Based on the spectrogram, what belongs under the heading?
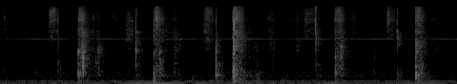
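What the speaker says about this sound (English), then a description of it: "Now I'm going to shuffle the cards that I've got here" Tarot cards being shuffled by hand: a series of soft, papery riffles and slaps at an uneven rhythm, close and quiet.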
